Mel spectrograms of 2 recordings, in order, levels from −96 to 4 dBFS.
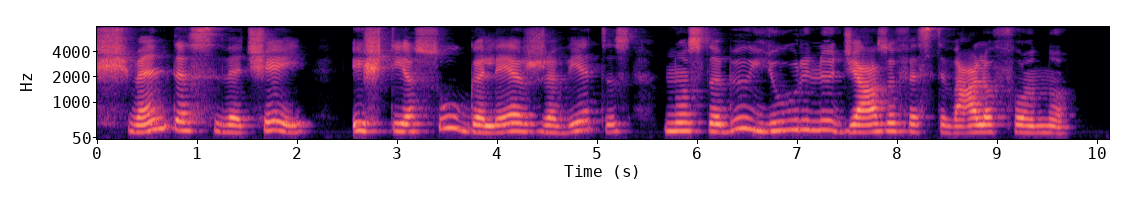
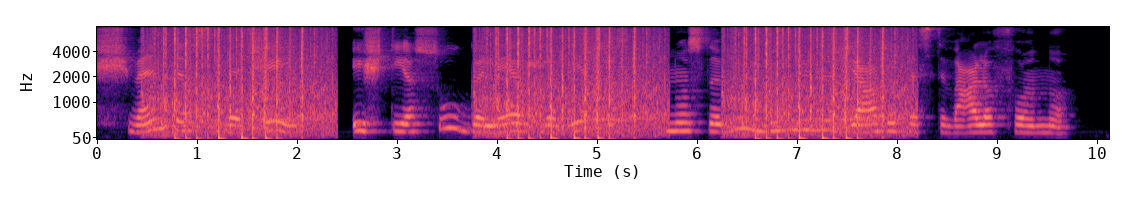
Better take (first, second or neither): first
